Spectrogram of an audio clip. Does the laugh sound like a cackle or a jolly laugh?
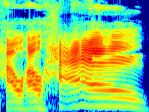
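cackle. A cackling laugh with a twist at the end. It sounds like a witch. The speaker calls it wrong. "You put a weird twist on it at the end"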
